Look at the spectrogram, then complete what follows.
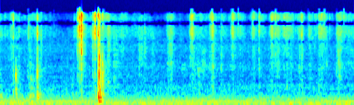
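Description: Cut greens and flower stems being handled and pushed into an arrangement: a scatter of small clicks and rustles, with one sharp knock about a second and a half in. A steady low hum runs underneath.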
